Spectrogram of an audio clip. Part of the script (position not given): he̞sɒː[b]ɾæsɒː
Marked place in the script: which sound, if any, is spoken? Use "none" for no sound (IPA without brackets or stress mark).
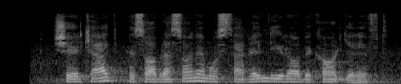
b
